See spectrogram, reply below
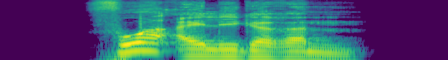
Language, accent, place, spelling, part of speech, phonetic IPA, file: German, Germany, Berlin, voreiligerem, adjective, [ˈfoːɐ̯ˌʔaɪ̯lɪɡəʁəm], De-voreiligerem.ogg
- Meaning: strong dative masculine/neuter singular comparative degree of voreilig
